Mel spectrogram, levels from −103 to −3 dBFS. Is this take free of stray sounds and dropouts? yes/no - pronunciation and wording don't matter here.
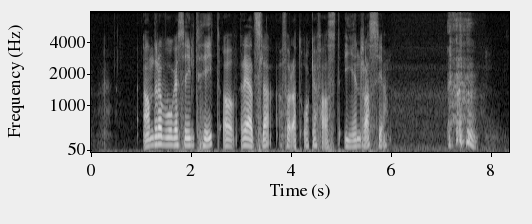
no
